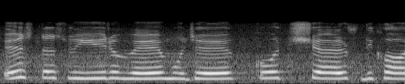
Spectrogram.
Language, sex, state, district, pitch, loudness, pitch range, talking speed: Hindi, female, Madhya Pradesh, Katni, 275 Hz, -12 LUFS, 270-290 Hz, 105 wpm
